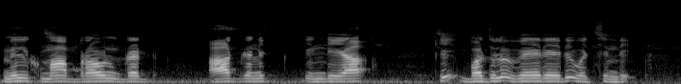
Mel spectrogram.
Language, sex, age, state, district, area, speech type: Telugu, male, 60+, Andhra Pradesh, Sri Balaji, urban, read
